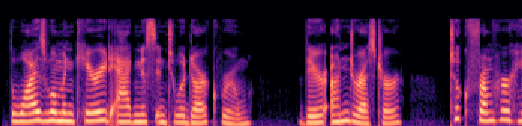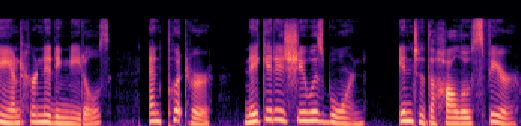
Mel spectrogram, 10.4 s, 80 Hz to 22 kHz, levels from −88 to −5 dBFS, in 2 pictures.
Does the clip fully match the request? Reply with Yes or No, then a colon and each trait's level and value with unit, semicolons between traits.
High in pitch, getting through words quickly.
No: high, 220 Hz; average, 180 wpm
